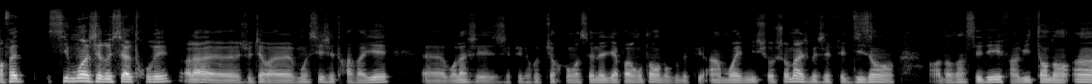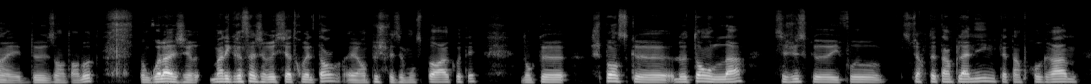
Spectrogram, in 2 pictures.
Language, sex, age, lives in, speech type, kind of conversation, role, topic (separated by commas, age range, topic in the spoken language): French, male, 30-34, France, conversation, podcast, guest, Quelle est ta routine pour déconnecter le soir ?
